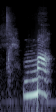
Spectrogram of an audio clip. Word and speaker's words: ma: Ma, again, say a and not a. It's a, ma.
